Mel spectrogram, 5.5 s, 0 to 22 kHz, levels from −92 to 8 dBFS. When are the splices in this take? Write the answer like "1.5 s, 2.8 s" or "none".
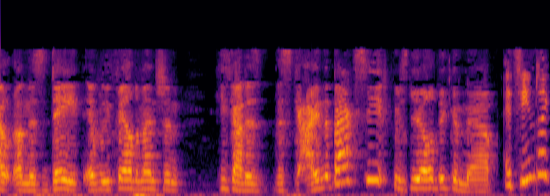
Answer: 1.0 s, 2.3 s, 4.1 s, 4.4 s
